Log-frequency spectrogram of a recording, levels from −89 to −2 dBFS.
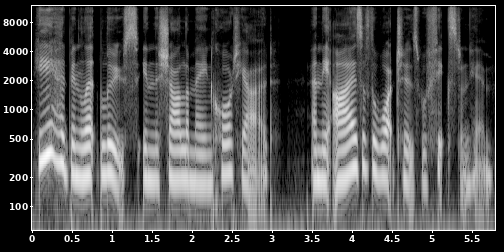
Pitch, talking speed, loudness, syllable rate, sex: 210 Hz, 195 wpm, -18 LUFS, 5.2 syllables/s, female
